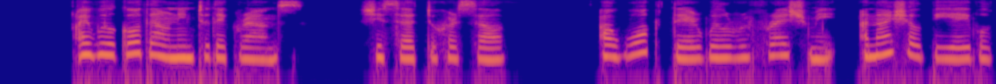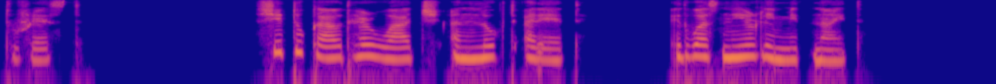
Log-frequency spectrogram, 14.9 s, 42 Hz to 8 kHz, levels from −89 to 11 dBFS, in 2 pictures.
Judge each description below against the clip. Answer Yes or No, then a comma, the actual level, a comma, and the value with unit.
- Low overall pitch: No, high, 225 Hz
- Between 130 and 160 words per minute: Yes, average, 150 wpm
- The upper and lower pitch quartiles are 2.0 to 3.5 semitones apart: Yes, average, 2.7 semitones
